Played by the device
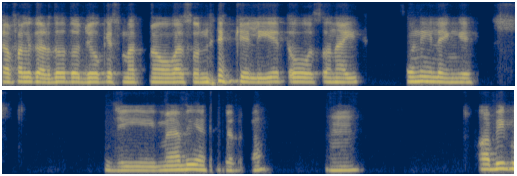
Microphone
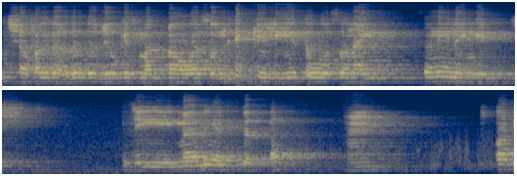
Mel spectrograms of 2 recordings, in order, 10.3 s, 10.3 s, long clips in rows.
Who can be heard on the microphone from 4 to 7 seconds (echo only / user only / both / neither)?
echo only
